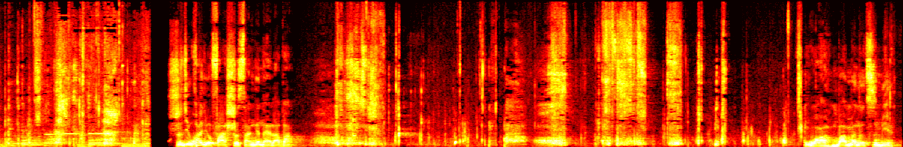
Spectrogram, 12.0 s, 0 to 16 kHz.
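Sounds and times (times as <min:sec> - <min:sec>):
chewing bread: 0:04.9 - 0:10.8.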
